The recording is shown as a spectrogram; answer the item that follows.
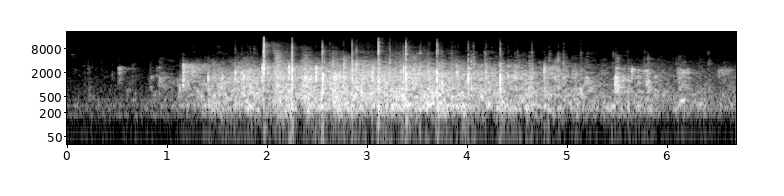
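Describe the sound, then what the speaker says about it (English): Applause at a Corps of Cadets commencement ceremony for the Class of 2021 builds quickly from scattered claps into sustained, dense clapping from a large audience, then tapers off. "So let's give them a round of applause."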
